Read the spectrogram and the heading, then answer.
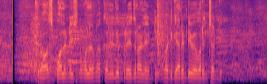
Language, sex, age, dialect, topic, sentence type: Telugu, male, 51-55, Utterandhra, agriculture, question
